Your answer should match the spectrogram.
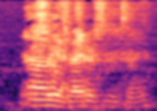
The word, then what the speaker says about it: Tarsem Singh: Tarsem Singh.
